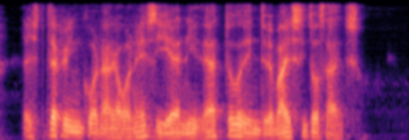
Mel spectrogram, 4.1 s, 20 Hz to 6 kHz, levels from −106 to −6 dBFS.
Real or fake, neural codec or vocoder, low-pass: fake; codec, 16 kHz in and 24 kHz out, 0.6 kbps, FocalCodec, streaming, 2048 codes; 5.4 kHz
